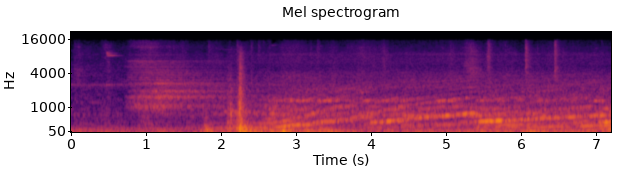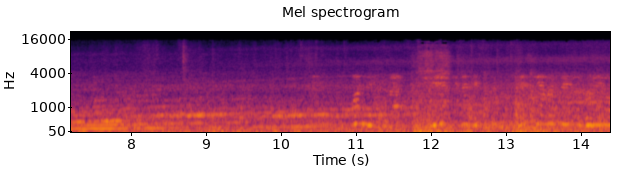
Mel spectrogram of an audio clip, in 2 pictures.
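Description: Nagoya Municipal Subway 5050 series train, running its original unmodified GTO-VVVF inverter software, accelerating away from a station. Starting about two seconds in, the inverter and traction motors give a whine of several tones rising in pitch together over a growing motor hum.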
